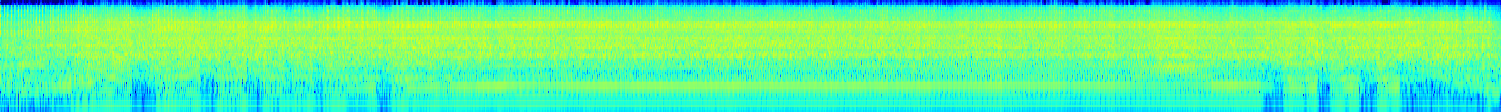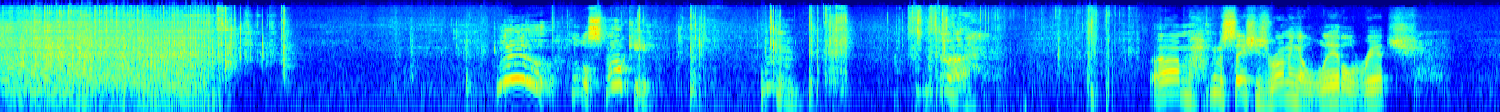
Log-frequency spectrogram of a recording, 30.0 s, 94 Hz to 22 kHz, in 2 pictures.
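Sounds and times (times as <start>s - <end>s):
string trimmer engine running rough: 0.0s - 17.5s.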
